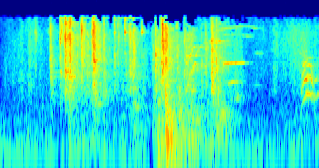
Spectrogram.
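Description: Door being opened for the police: a few rattling knocks and clicks, then a heavy thump midway and further handling sounds, fairly faint overall.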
